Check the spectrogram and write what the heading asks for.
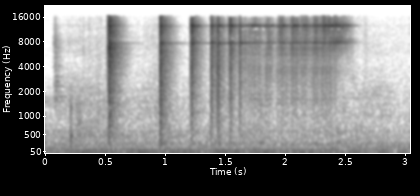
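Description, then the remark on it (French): A tossed toonie (Canadian two-dollar coin) lands on a hard surface with a bright metallic clink, bounces a few times, then rattles and spins in a quickening, settling whir before going still, landing tails, polar bear side up. No one speaks. “Elle a un toonie dans les mains et elle va procéder au lancer de la pièce de monnaie.”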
